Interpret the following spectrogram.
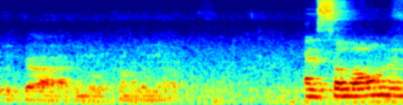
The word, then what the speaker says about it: Salone: We KG here. Salone. Oh, that's how you say it? Yeah.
